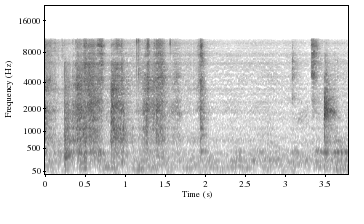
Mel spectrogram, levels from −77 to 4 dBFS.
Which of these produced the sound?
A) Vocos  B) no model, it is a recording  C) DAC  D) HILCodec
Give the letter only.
C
